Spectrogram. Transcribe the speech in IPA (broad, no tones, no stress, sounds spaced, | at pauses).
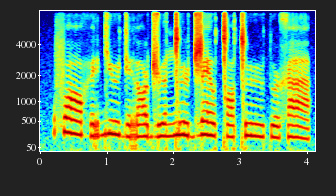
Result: f ɔː h ʏ r dʲ ʉː d ʏ r ɔː ɖ͡ʐ ʉ ə̯ ŋ͡ǀ ʉ ɖ͡ʐ ɛ ʊ̯ ǀ ɔ ǀ ʉː tʷ ə˞ x a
